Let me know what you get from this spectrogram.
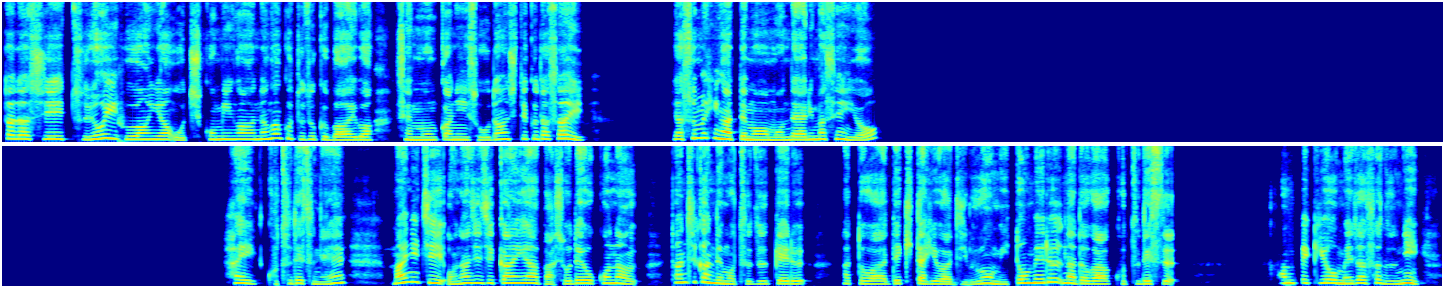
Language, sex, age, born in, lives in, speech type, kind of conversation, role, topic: Japanese, female, 40-44, Japan, Japan, read, expert-assistant, expert, 瞑想やマインドフルネスについて、信頼できる話や本はどこで見つかる？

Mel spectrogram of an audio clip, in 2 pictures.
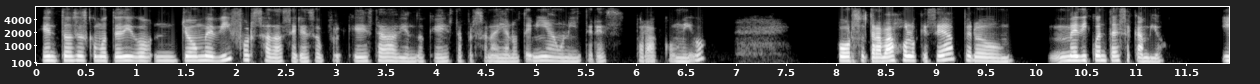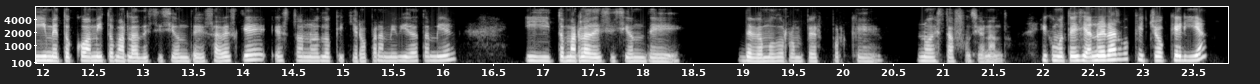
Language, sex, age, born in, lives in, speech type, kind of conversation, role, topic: Spanish, female, 25-29, Mexico, Mexico, conversation, unstructured, none, ¿Cómo aprendes de las experiencias difíciles?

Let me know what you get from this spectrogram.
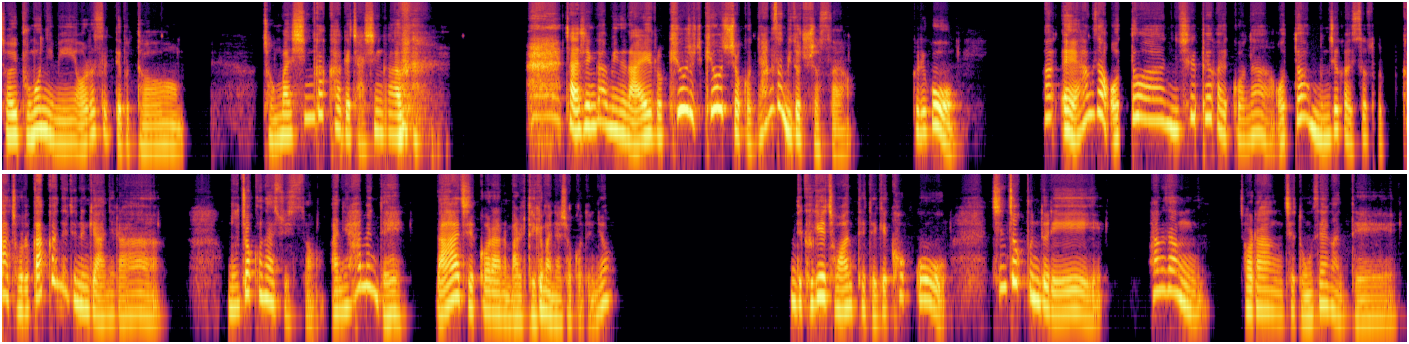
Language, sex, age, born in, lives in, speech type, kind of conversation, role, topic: Korean, female, 40-44, South Korea, South Korea, conversation, podcast, guest, 자신감을 어떻게 키우셨나요?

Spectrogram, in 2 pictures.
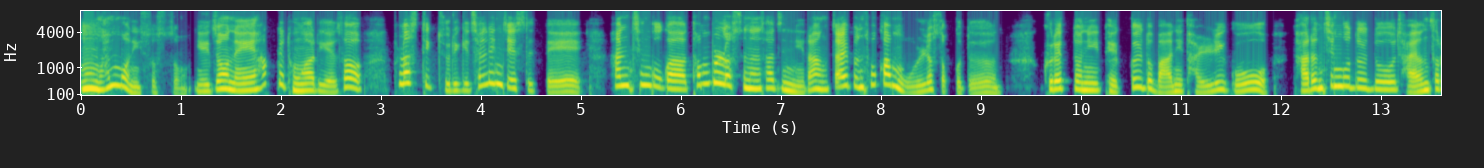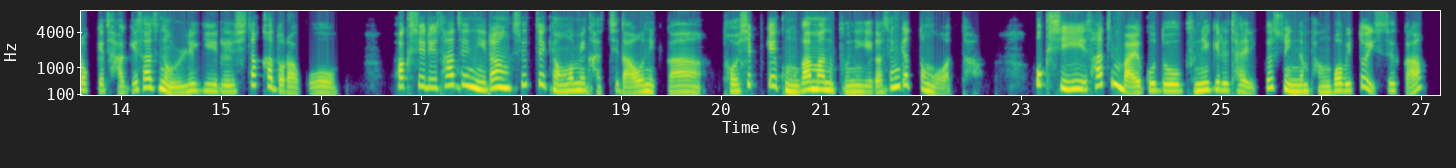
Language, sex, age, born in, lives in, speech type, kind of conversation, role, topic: Korean, female, 45-49, South Korea, United States, read, expert-assistant, asker, 사회운동에서 효과적으로 참여를 이끌어내는 방법은 무엇인가요?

